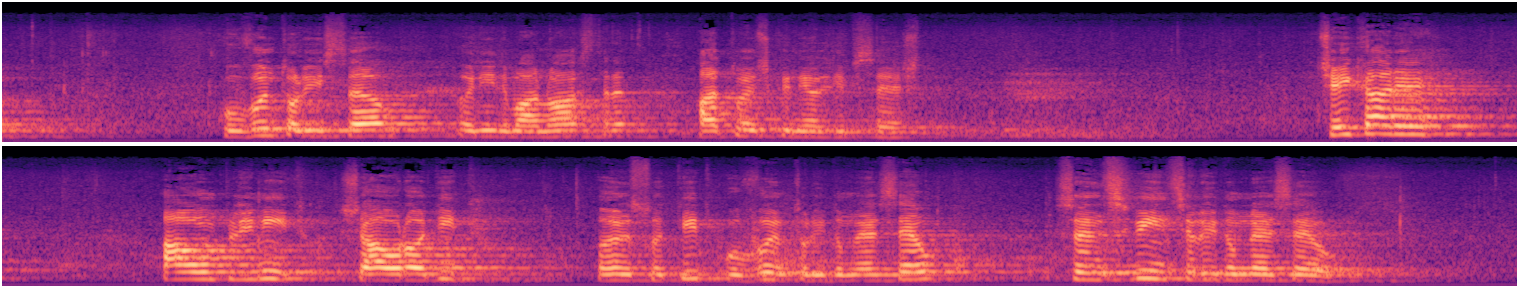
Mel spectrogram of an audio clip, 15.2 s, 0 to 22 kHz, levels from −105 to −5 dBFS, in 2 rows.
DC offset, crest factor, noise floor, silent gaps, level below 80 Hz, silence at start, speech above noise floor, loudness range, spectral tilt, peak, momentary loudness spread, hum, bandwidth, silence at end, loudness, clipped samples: under 0.1%; 20 dB; -50 dBFS; none; -68 dBFS; 0 s; 29 dB; 5 LU; -4 dB/octave; -4 dBFS; 22 LU; none; 15 kHz; 0.5 s; -22 LUFS; under 0.1%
